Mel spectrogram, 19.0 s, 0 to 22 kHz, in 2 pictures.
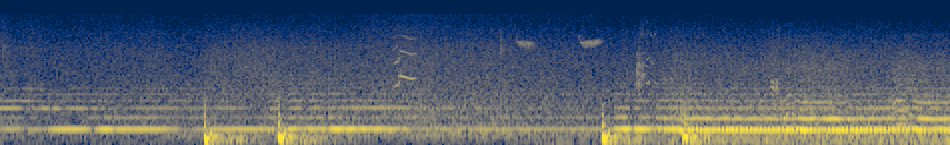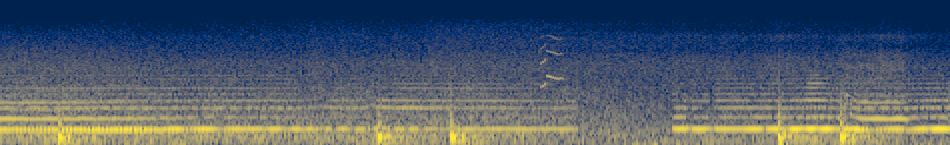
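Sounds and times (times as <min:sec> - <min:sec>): low wind instrument note: 0:00.0 - 0:19.0
soft thumps: 0:02.0 - 0:04.2, 0:05.0 - 0:09.2, 0:10.0 - 0:15.3, 0:17.2 - 0:18.4.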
